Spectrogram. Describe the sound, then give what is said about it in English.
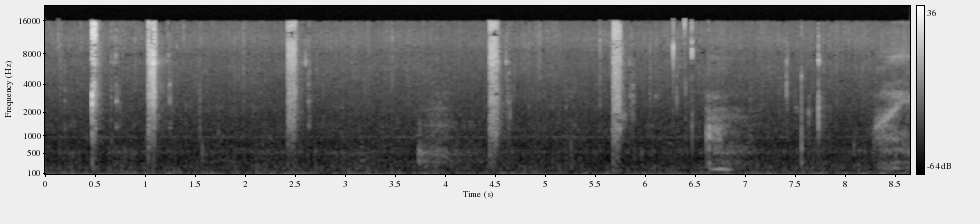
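Perfume is spritzed onto blankets in several short, soft hissing bursts, with faint rustling of fabric between them. “I just spray this, just a couple spritz.”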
